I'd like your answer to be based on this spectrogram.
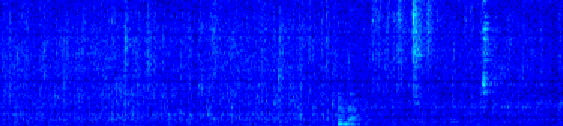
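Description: Water pouring off partly cooked biryani rice as it is drained, a steady watery gush and splash with a brief louder burst midway.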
